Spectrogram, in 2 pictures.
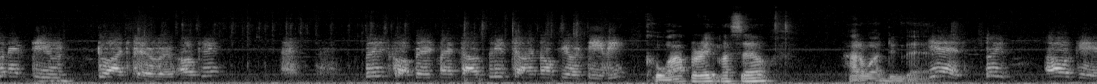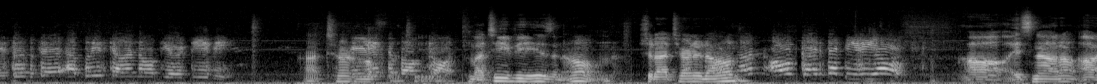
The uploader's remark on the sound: I kept one scammer group on the phone for over half an hour!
